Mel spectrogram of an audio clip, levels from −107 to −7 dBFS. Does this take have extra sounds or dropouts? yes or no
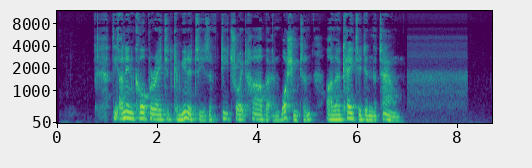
no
